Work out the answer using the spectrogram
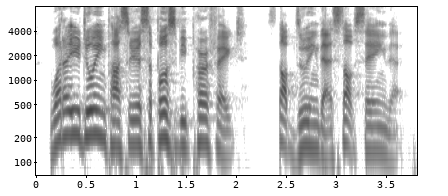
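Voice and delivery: ordinary talk

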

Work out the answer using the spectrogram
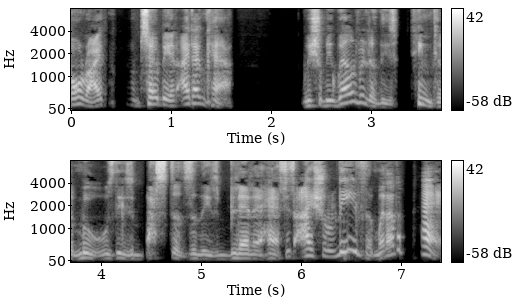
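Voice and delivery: plain

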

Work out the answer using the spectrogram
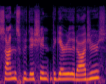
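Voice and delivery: ordinary talk

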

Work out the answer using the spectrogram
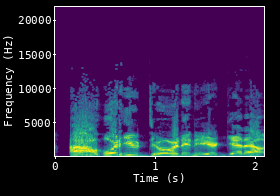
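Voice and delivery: shrill, very loud, high-pitched yelling. Acting out a caught man's excuse: imitating a yell. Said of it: "if you ever have occasion to yell".

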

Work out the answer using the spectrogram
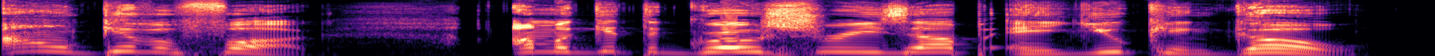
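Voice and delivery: put-on screaming, high-pitched. Retelling an argument between a man and a woman, retelling a man screaming. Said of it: "now they're screaming".

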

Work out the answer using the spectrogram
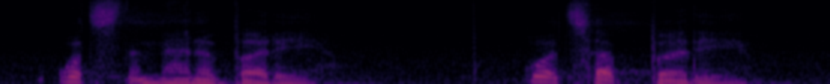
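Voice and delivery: softest, gentlest, very quiet low murmur. Picturing a big, strong man kneeling with one of his boys, retelling in the softest, gentlest voice. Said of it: "just in the softest, gentlest voice saying".

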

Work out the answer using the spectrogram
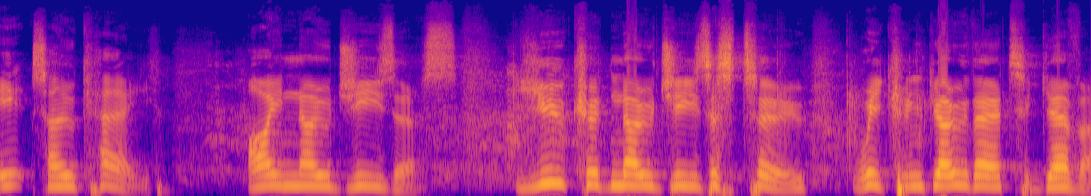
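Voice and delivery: booming, very loud, slow, deliberate shouting. Retelling shouting at a lady on a flight: retelling a shout. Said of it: "I'm now shouting at this dear lady".

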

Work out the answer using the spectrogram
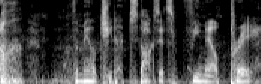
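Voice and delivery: whispered, hushed nature-documentary narrator voice. Narrating two cheetahs mating after being asked: National Geographic narrator voice. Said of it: "Give us your best, like, National Geographic".

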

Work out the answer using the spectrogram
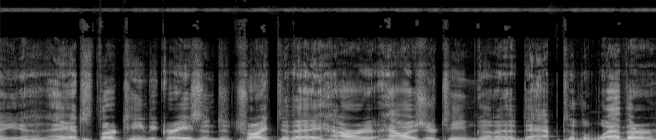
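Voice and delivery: ordinary talk

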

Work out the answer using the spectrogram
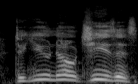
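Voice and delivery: very high, loud scream. Recalling someone in high school who came up to them and friends, retelling a scream. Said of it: "started screaming at us like".

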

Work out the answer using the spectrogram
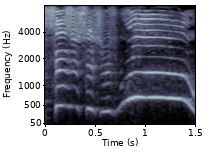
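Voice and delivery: mock, very high, swooping, hipster-ironic whoop. Retelling a coworker's reply at the record store: imitating a hipstery ironic tone. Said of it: "she does in her hipstery, ironic way".

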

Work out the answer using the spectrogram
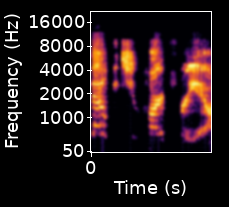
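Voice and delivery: ordinary talk, nothing marked

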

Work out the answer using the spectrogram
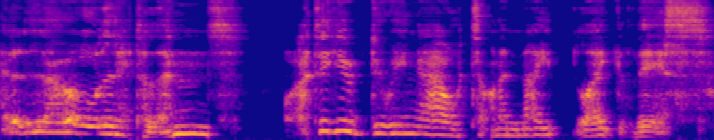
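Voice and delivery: put-on old woman voice. A storyteller voices the woman who finds the lost group at night; voicing the old woman. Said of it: "She stares down and goes".

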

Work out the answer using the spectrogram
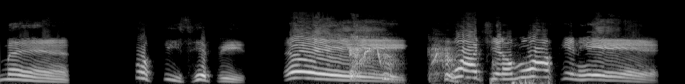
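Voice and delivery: tough Jersey greaser drawl, slow, stretched-out hey. Acting out Jersey greasers at Woodstock in a movie pitch: Jersey greaser voice. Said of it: "they're walking around like".

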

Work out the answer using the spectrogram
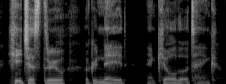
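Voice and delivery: slow, deadpan, unimpressed announcer voice. Retelling what an announcer host said at the show: imitating a deadpan announcer. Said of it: "deadpan announcer host guy".

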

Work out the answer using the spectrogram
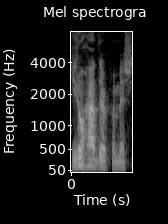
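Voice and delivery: mock, mild scolding, half yelled. Retelling how he ordered photos deleted: imitating someone yelling. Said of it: "yelling and".

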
